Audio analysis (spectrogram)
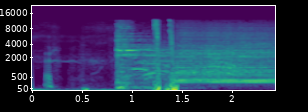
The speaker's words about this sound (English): That was the foghorn of football fun on the pirate ship.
